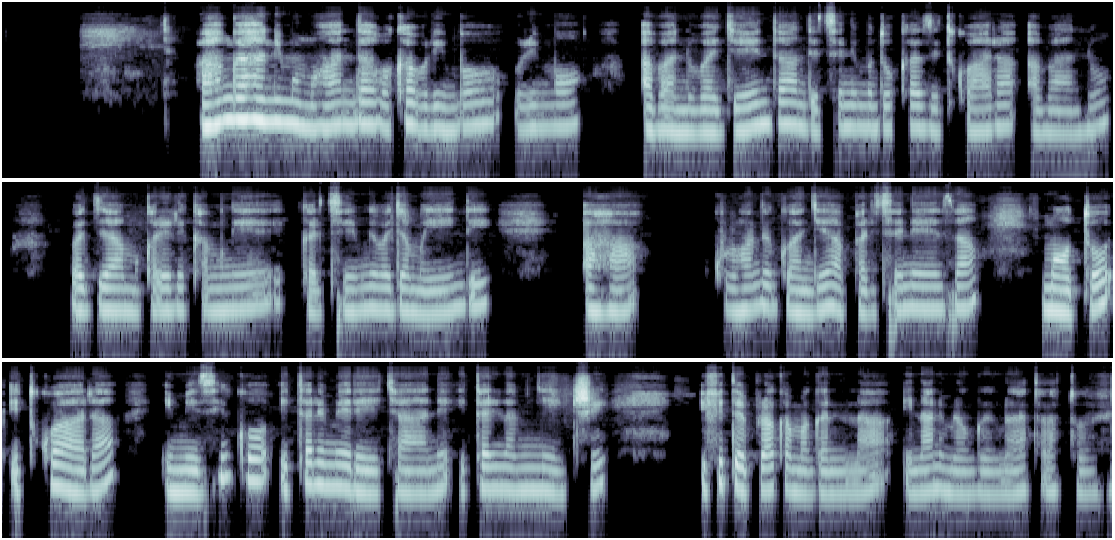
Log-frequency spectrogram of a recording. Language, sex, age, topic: Kinyarwanda, female, 25-35, government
